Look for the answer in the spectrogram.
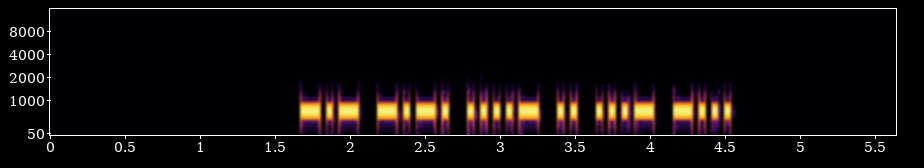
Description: Morse code, heard as a keyed tone, about 28 wpm, 700 Hz. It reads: KC4IVB
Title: USA Call Signs - 6 Characters - Repeated 3x - 28wpm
